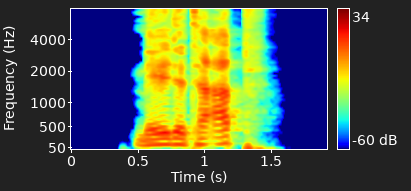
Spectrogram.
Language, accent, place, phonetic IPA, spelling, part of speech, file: German, Germany, Berlin, [ˌmɛldətə ˈap], meldete ab, verb, De-meldete ab.ogg
- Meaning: inflection of abmelden: 1. first/third-person singular preterite 2. first/third-person singular subjunctive II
